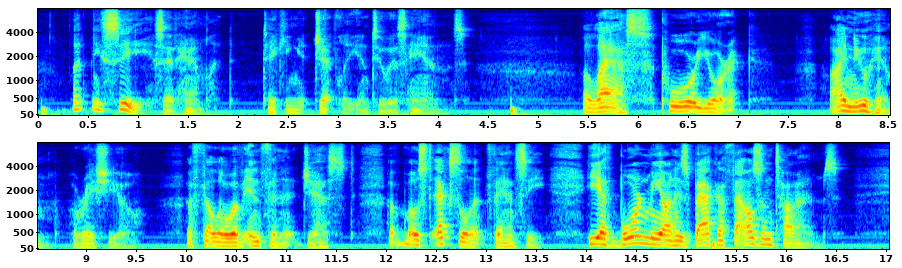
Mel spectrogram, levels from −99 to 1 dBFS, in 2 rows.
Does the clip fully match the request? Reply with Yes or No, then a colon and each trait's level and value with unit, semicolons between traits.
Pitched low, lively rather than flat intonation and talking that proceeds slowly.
Yes: low, 115 Hz; wide, 7.5 semitones; slow, 130 wpm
